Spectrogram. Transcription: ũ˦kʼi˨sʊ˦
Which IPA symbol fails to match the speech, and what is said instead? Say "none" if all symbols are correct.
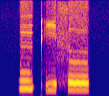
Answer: none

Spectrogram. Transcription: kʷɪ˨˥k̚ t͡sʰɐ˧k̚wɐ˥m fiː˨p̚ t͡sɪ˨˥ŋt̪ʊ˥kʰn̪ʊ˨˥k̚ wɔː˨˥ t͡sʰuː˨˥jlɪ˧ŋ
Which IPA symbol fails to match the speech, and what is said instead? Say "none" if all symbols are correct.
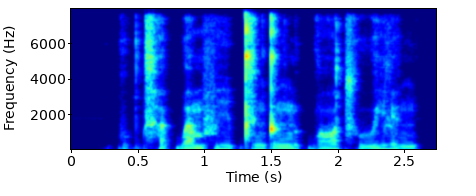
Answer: kʰ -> ŋ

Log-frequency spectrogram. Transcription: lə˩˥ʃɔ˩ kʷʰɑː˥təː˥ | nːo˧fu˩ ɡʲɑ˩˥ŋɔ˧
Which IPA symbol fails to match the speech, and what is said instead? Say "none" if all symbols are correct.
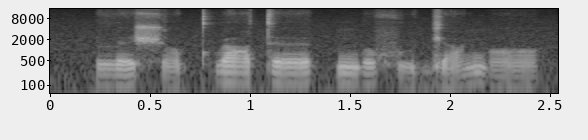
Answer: nː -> ŋ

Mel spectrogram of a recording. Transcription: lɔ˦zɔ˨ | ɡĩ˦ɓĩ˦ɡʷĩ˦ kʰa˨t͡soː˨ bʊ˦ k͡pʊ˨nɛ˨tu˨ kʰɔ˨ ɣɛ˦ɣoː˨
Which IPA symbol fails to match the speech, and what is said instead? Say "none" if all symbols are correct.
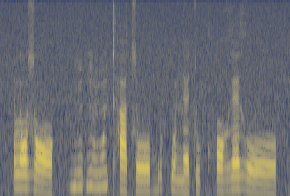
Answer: none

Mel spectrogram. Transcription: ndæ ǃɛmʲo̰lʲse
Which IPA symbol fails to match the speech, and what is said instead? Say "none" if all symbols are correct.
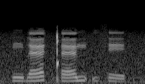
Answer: ɛ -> æ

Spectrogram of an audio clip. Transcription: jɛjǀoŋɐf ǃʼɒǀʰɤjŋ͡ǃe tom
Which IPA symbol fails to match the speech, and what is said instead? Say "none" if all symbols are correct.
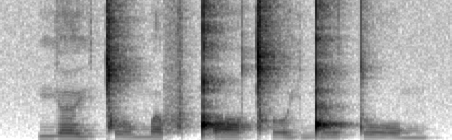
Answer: ŋ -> m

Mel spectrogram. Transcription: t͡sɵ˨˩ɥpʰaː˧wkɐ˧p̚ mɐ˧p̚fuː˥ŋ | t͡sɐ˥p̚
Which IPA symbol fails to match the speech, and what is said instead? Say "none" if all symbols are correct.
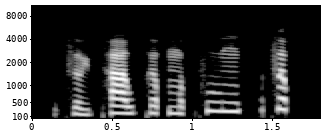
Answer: none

